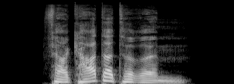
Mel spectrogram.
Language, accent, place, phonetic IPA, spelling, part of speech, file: German, Germany, Berlin, [fɛɐ̯ˈkaːtɐtəʁəm], verkaterterem, adjective, De-verkaterterem.ogg
- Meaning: strong dative masculine/neuter singular comparative degree of verkatert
